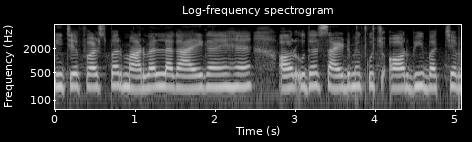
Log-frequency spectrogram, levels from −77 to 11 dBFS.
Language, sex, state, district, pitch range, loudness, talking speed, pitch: Hindi, female, Odisha, Nuapada, 215-230 Hz, -14 LUFS, 175 wpm, 225 Hz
